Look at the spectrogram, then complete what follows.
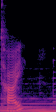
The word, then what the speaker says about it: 大: convention as a review the first kanji is pronounced tie and the second kind the first kanji means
